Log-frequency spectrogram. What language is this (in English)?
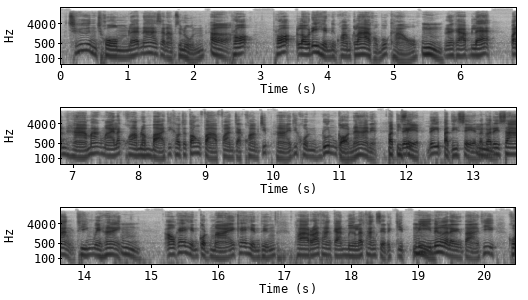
Thai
